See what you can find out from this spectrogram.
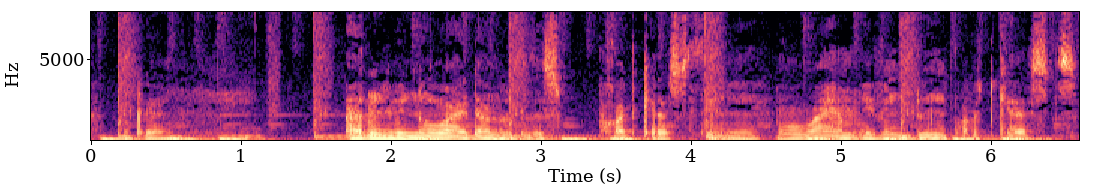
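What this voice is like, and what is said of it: South African accent. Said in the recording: “a South African accent, for those who don't know, it's a South African accent”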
